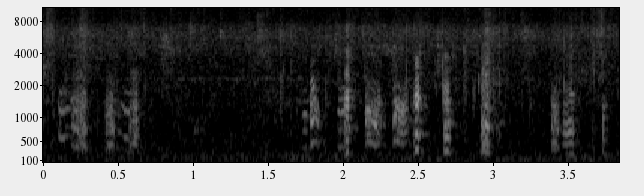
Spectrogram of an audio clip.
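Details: Noise from roosters and hens at a chicken farm: rapid soft clucks and tonal chirps in clusters, about two per second, against a steady low rumble.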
